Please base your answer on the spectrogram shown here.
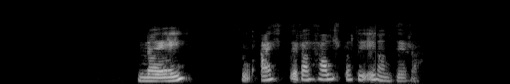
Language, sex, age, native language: Icelandic, female, 30-39, Icelandic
